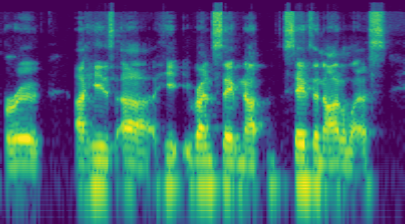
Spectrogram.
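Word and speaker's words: Barord: Gregory, I think his last name's pronounced Barud.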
